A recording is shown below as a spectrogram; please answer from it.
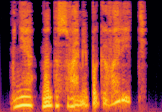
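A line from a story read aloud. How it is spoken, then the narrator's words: Embarrassed whisper. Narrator (Russian): прошептала она смущенно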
